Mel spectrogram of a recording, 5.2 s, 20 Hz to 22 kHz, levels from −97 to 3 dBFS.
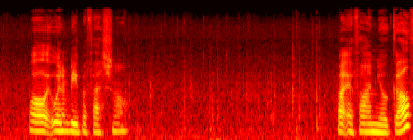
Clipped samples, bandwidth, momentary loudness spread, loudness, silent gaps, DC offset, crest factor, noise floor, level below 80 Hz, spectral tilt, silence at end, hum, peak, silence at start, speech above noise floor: under 0.1%; 17.5 kHz; 20 LU; -29 LUFS; none; under 0.1%; 22 dB; -56 dBFS; -64 dBFS; -5.5 dB/octave; 0 s; none; -8 dBFS; 0.35 s; 29 dB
